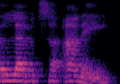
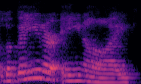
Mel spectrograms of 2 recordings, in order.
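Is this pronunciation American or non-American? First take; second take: non-American; American. First: It uses a non-American pronunciation. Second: It uses an American pronunciation. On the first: "I've always called it the levator ani" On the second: "they were American"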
